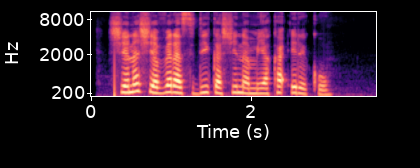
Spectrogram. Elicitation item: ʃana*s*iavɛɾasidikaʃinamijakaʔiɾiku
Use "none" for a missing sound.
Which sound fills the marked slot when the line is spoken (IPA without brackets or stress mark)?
ʃ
